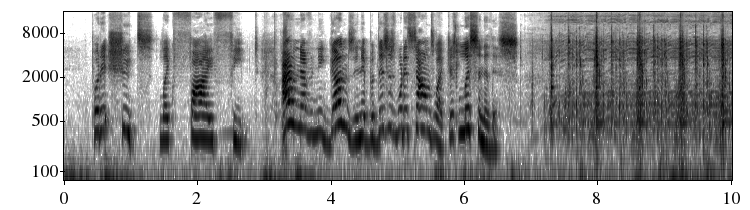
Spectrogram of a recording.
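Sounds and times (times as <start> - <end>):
firing mechanism clacking: 7.0 - 10.0
toy blaster motor whirring: 7.0 - 10.0.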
